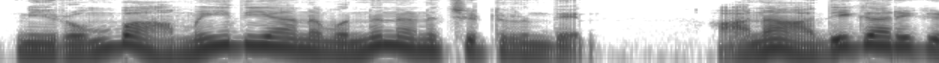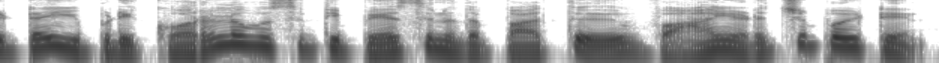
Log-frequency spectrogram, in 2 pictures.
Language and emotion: Tamil, surprised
